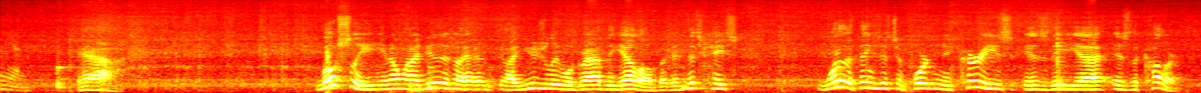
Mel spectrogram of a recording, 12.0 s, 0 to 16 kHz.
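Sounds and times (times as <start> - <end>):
onion sizzling in a pot: 0.0 - 12.0
spatula stirring: 0.6 - 10.8.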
